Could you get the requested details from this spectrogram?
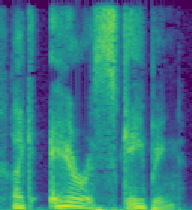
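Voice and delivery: usual speaking voice

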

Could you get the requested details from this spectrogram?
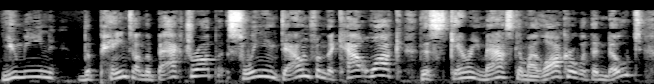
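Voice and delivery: high, incredulous questioning; astonished. Acted. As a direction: list it in rising amazement. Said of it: "I cried in astonishment".

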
